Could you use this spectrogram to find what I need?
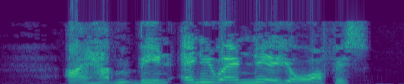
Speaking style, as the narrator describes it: said Harry angrily

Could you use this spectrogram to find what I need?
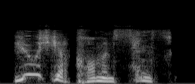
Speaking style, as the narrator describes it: snapped Professor McGonagall with an abrupt return to her usual manner

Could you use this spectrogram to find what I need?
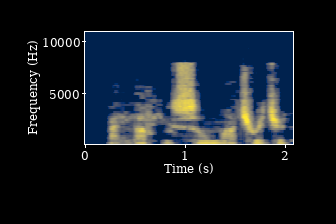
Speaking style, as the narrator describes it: whispered

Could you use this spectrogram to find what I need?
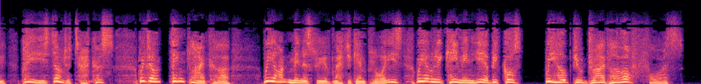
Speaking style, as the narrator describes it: said Hermione breathlessly

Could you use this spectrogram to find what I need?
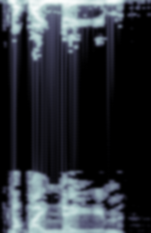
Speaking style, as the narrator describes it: said Mr

